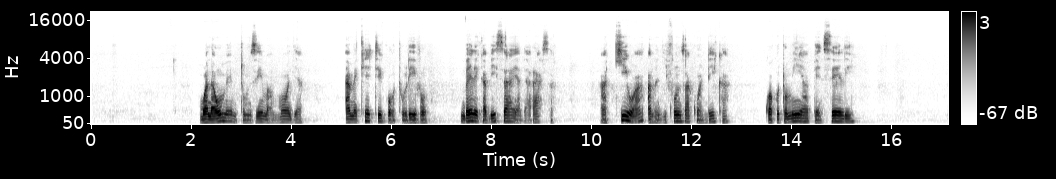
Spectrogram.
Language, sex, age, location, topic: Swahili, male, 25-35, Dar es Salaam, education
